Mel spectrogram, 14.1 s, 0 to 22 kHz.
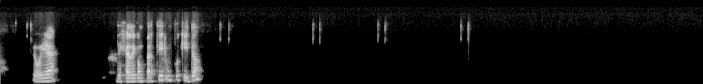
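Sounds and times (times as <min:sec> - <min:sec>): computer mouse double-clicks: 0:06.2 - 0:06.5, 0:07.5 - 0:07.8, 0:09.1 - 0:09.5.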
